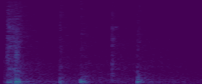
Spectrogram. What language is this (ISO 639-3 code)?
zho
